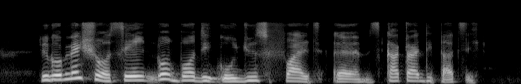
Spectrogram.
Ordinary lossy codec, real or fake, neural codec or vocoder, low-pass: none; fake; codec, 16 kHz, 1 kbps, FreqCodec, larger model; 7.2 kHz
